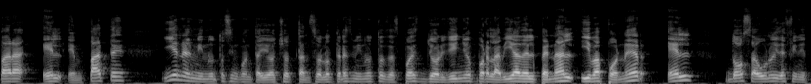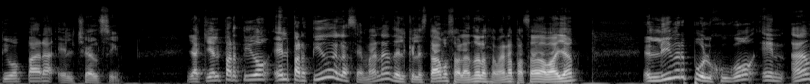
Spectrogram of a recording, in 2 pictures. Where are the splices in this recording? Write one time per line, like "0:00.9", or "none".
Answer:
none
